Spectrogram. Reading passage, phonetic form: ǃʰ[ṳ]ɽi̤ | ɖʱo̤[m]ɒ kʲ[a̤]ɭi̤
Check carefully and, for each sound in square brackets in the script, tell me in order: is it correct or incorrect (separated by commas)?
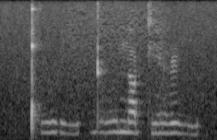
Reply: correct, incorrect, incorrect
